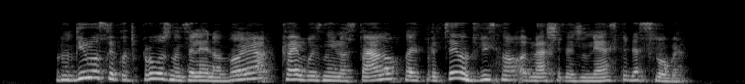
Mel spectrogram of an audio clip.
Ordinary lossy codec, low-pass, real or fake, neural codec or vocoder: none; 7.2 kHz; fake; codec, 44.1 kHz, 1.7 kbps, Pupu-Codec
